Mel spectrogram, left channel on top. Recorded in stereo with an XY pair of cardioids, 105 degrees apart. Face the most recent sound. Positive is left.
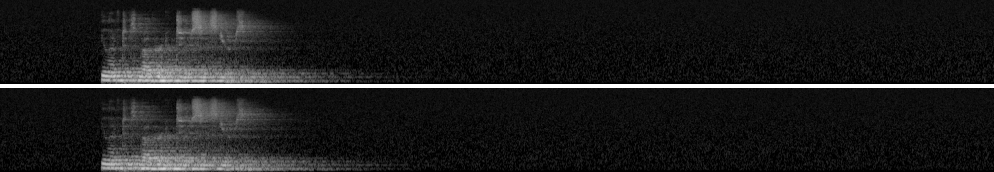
turn(degrees=25)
